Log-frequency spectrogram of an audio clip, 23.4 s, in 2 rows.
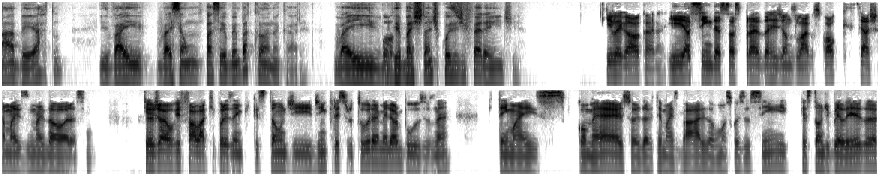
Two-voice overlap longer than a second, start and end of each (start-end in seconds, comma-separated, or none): none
